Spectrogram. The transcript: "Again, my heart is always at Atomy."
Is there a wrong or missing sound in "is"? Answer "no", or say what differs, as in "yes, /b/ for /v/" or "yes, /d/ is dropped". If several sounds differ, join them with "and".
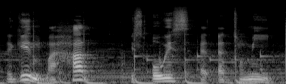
yes, /s/ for /z/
